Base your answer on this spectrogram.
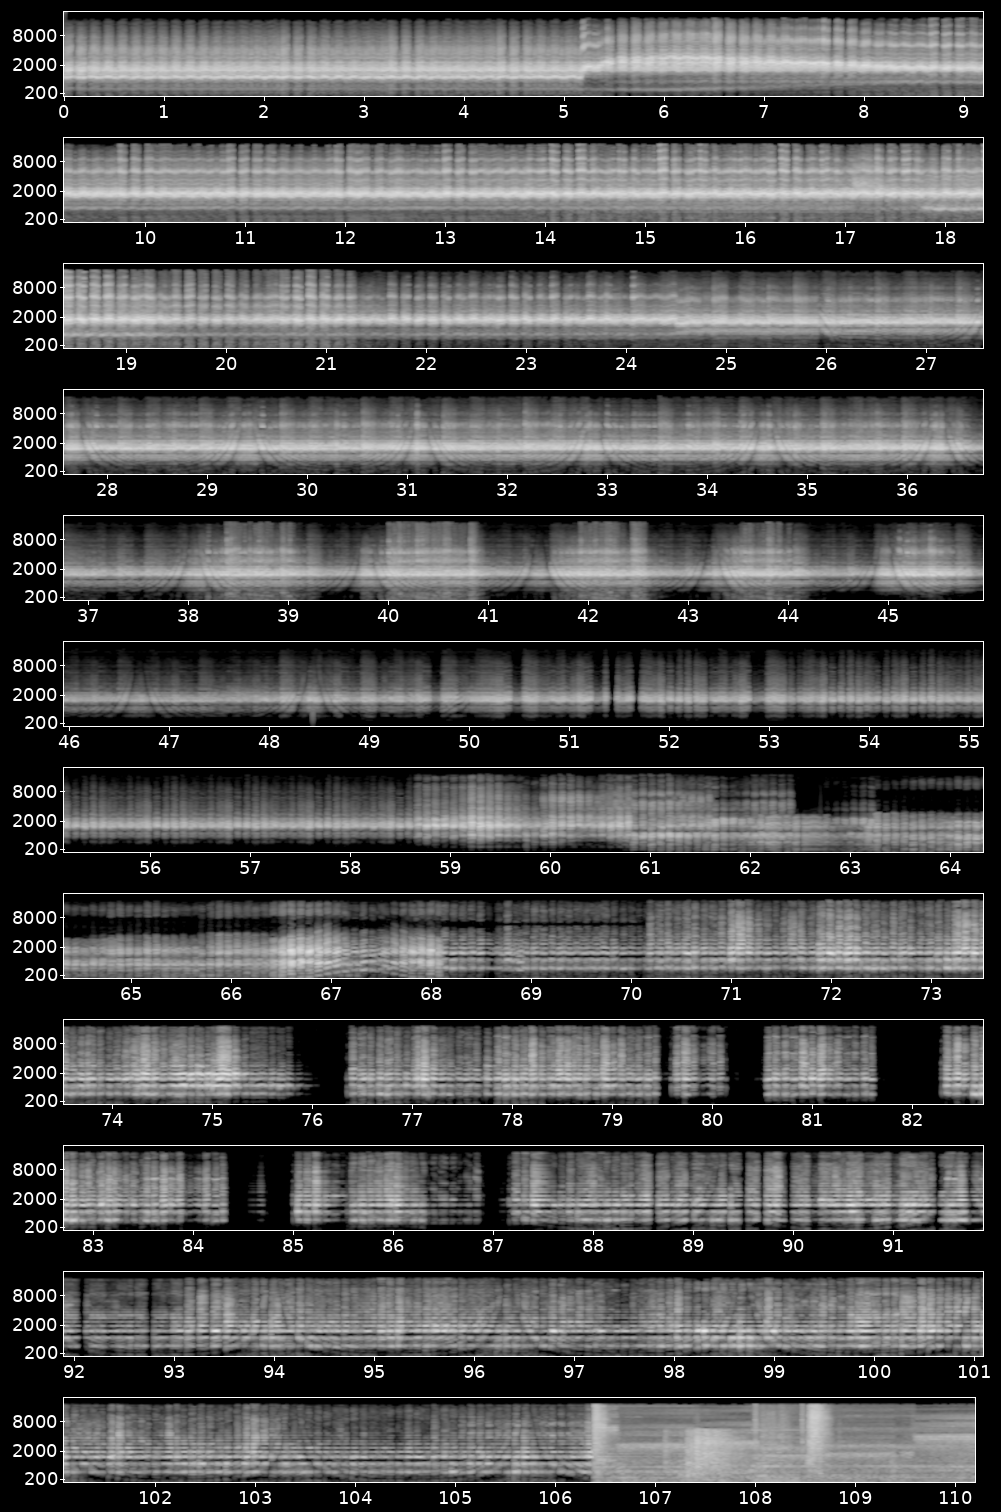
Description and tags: Questionable noise made like a Frankenstein monster on koala sampler.
You’re welcome.
If this becomes useful, please do tell, with links I’d like to hear your stuff.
